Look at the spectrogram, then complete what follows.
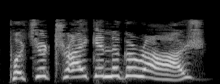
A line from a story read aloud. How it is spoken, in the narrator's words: Donna yelled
